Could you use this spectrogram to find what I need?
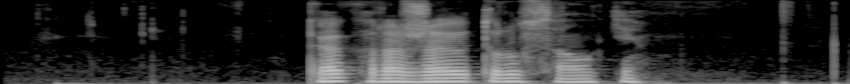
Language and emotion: Russian, neutral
